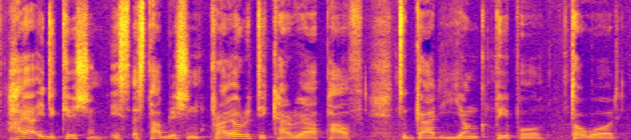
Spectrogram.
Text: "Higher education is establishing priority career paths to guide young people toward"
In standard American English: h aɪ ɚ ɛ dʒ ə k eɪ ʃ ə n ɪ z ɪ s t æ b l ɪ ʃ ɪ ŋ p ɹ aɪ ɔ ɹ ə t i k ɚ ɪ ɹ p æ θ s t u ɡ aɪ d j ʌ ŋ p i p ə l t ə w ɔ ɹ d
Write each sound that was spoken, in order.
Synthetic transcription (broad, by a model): h aɪ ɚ ɛ dʒ ə k eɪ ʃ ə n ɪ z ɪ s t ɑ b l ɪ ʃ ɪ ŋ p ɹ aɪ ɔ ɹ ə t i k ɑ ɹ p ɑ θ t u ɡ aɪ d j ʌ ŋ p i p ə l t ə w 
